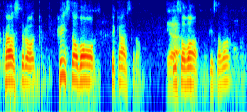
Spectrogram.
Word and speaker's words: Cristóvão: Cristóvão. Cristóvão. It's like What was the Christopher. right? No, I know, but what's the right pronunciation? I wanted to right Cristóvão. pronunciation. Cristóvão.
